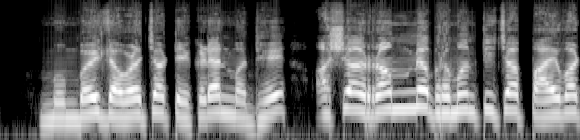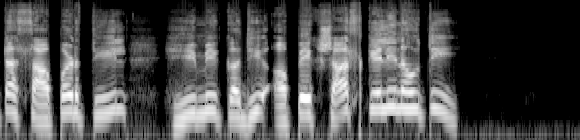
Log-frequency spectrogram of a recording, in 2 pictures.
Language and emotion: Marathi, surprised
